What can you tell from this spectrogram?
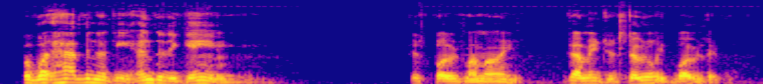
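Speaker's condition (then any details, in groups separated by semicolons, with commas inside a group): Cerebral palsy; voice sound affected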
